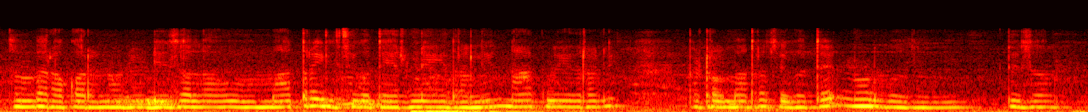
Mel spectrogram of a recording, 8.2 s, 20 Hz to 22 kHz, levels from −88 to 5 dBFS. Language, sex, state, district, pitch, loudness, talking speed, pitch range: Kannada, female, Karnataka, Dharwad, 210 Hz, -24 LUFS, 130 wpm, 200-220 Hz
